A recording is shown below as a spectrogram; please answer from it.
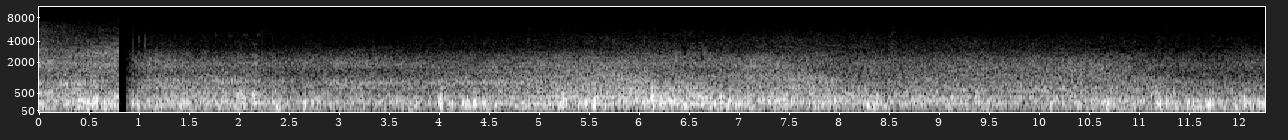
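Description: Wind buffeting a phone microphone outdoors, an uneven rumbling noise throughout, which cuts out for an instant about a second in.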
